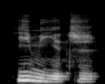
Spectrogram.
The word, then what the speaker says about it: image: 今天我们来学习单词 image，i m a g e，表示影像的含义。我们可以用谐音法来记忆这个单词 image，它的发音很像汉语的“ 一迷之”，意思的“ 意”，迷糊的“ 迷”，之前的“ 之”。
